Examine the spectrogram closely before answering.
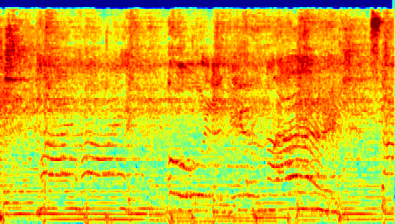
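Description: A recording of a man singing a rock song over a loud, dense band backing, his voice gliding through sustained notes while the music plays steadily throughout.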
